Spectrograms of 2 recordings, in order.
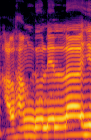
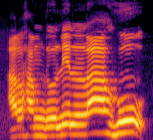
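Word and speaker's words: الحمد لله: Contohnya kayak mendomahkan lapad ha di alhamdulillah, dia bacanya bukan alhamdulillahi rabbil alamin. Dia bacanya alhamdulillahu rabbil alamin.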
